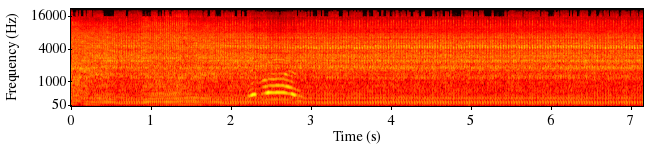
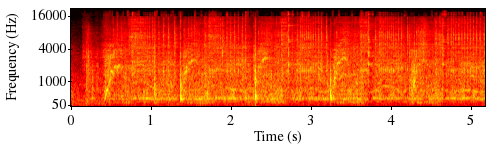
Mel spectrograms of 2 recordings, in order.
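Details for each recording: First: Scrapped Craftsman four-stroke weed eater, spark plug loose, running after finding correct rotation: steady, fast, buzzy note with no misses; normal running. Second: Discarded Craftsman 4-stroke weed eater, pulled on choke with no throttle: about one pull per second, each a brief whirr that never catches or pops. No-start, not picking up gas; fuel line disconnected from carburetor.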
